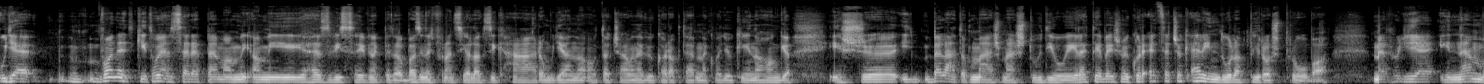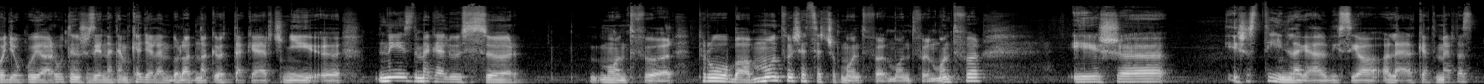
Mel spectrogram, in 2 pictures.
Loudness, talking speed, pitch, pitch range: -17 LUFS, 165 wpm, 110 Hz, 100-125 Hz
